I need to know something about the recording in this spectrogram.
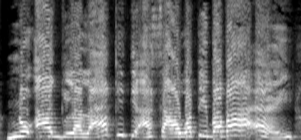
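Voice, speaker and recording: A woman with a northern Philippine accent playing a nosy, sharp-tongued housewife in a comedy radio drama. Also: very high-pitched, a little slow, full character voice. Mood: smug gossiping. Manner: gossipy, sardonic, exclamatory.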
